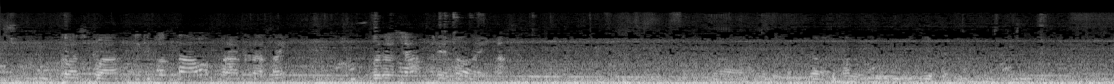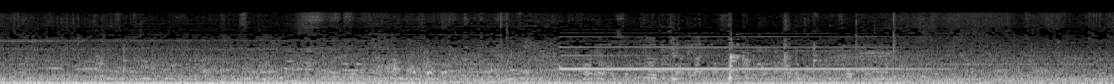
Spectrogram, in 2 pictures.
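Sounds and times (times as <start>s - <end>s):
Kitakyu 9000 series train rumbling on the Midosuji line: 0.0s - 22.2s
voices: 0.0s - 22.2s
sustained tone: 16.7s - 22.2s.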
